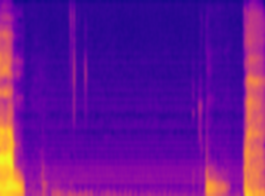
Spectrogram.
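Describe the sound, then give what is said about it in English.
A couple of soft, quick clicks like a computer mouse, set in a quiet pause between bursts of a man talking. “Hang on, man. I'm clicking on something.”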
